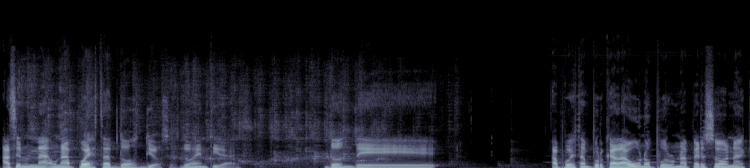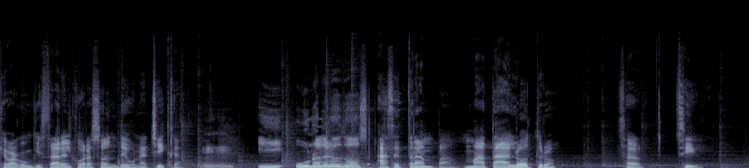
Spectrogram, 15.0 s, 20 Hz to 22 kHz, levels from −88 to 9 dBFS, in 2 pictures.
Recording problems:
household noises; faint; throughout; 25 dB below the speech

